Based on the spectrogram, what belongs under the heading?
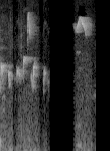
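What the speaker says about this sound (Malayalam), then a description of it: "പക്ഷെ പക്ഷികളുടെ ശബ്ദം കേൾക്കാം." Birds call from a bamboo thicket below a rock formation at Mayiladum Para, Puduruthy, two bursts of close, clear chirping and whistled notes separated by a short silence.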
